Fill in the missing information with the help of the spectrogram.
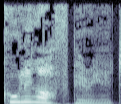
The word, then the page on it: cooling-off period: anglais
